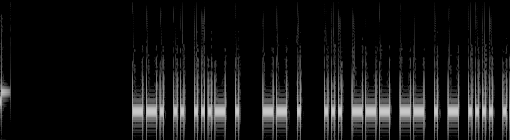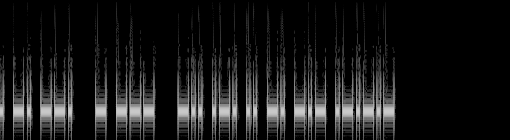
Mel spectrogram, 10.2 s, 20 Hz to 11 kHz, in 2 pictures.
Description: Morse code, heard as a keyed tone, about 34 wpm, 700 Hz. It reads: GIVE ME SOMETHING TO DRINK.
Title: Sentences from Top 1500 Words 35wpm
